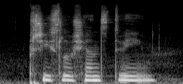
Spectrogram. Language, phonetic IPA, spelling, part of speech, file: Czech, [ˈpr̝̊iːsluʃɛnstviː], příslušenství, noun, Cs-příslušenství.ogg
- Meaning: accessories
